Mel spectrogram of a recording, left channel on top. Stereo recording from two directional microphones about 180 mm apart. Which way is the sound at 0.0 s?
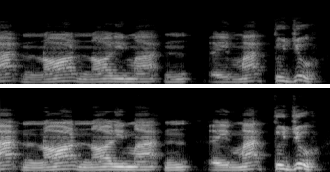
20° right (ahead or behind).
